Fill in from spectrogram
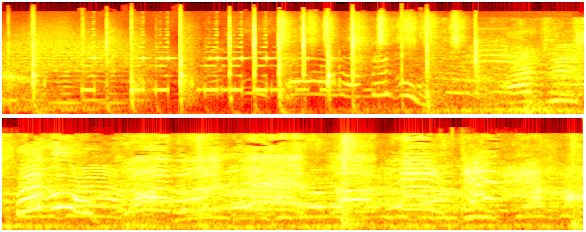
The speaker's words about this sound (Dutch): Wat je hoort is protest in Iran na de dood van een jonge vrouw die opgepakt was door de zedenpolitie, omdat ze haar hoofddoek niet op de juiste manier gedragen zou hebben.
